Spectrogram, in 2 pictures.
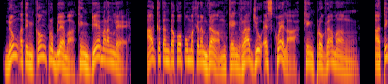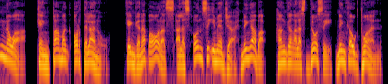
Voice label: Kapampangan Male

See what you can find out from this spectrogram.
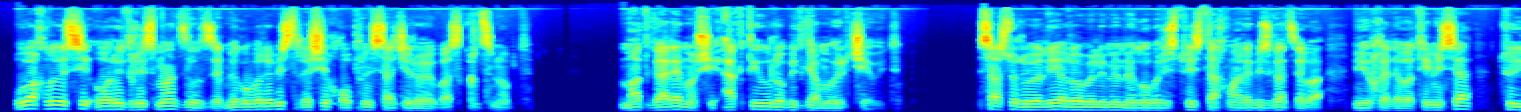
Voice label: Georgian

